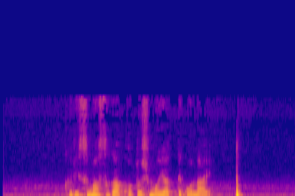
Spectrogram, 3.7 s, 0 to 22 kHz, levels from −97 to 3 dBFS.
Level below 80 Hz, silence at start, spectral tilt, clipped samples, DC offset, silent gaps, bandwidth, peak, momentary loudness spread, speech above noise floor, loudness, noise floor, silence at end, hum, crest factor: -42 dBFS; 0.85 s; -9 dB/octave; under 0.1%; under 0.1%; none; 11.5 kHz; 0 dBFS; 9 LU; 32 dB; -25 LUFS; -56 dBFS; 0.65 s; none; 26 dB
